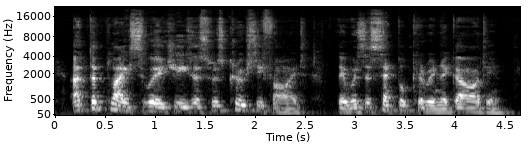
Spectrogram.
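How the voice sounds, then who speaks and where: A somewhat breathy man with lively intonation. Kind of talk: Bible story reading.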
